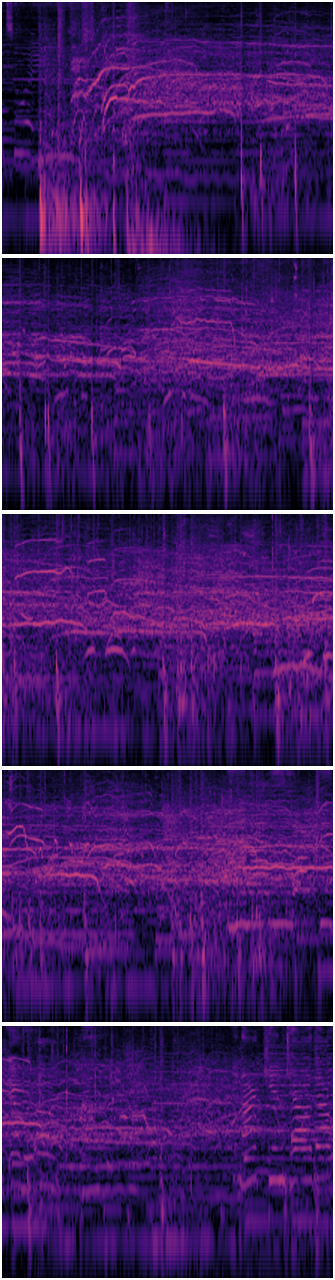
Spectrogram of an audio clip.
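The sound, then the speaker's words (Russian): Fireworks bursting during a salute display while a crowd whoops, yells and cheers, the bangs and voices overlapping loudly and continuously throughout. “Друзья наблюдают за салютом.”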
